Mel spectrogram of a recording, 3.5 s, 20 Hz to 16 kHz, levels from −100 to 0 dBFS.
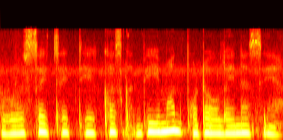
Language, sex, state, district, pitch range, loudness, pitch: Nagamese, female, Nagaland, Kohima, 155-175 Hz, -13 LUFS, 160 Hz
